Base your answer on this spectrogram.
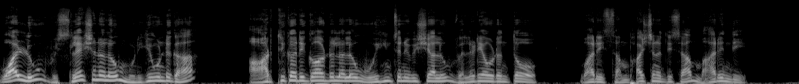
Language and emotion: Telugu, surprised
